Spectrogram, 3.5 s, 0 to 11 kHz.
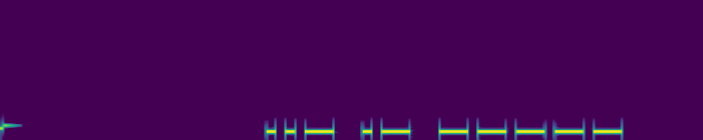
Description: Morse code, heard as a keyed tone, about 25 wpm, 700 Hz. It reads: UA0
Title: Callsign Prefixes for Top 50 DXCC - 25wpm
